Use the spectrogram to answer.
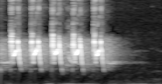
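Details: Bar-winged prinia (ciblek kebun), a loud, noisy song for training or luring birds: five rapid, evenly spaced buzzy chirps in about one second, then silence.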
